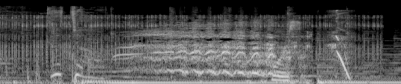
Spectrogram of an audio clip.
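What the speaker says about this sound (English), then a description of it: "Horse." A horse neighs in a children's animal cartoon, a loud, quavering whinny running for about two seconds, framed by short bursts of excited cartoon voices and sound effects.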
